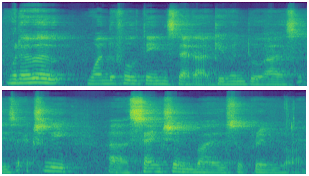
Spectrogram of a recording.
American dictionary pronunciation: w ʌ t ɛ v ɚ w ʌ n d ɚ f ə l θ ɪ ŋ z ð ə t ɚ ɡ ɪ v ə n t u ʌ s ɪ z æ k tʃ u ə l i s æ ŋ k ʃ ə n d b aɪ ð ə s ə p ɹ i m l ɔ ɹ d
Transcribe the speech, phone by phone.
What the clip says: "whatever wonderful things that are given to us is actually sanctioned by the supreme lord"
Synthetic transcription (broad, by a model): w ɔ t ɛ v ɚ w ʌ n d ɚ f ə l t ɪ ŋ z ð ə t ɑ ɡ ɪ v ə n t u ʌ s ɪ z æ k tʃ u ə l i s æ ŋ k ʃ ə n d b aɪ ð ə s ə p ɹ i m l ɔ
